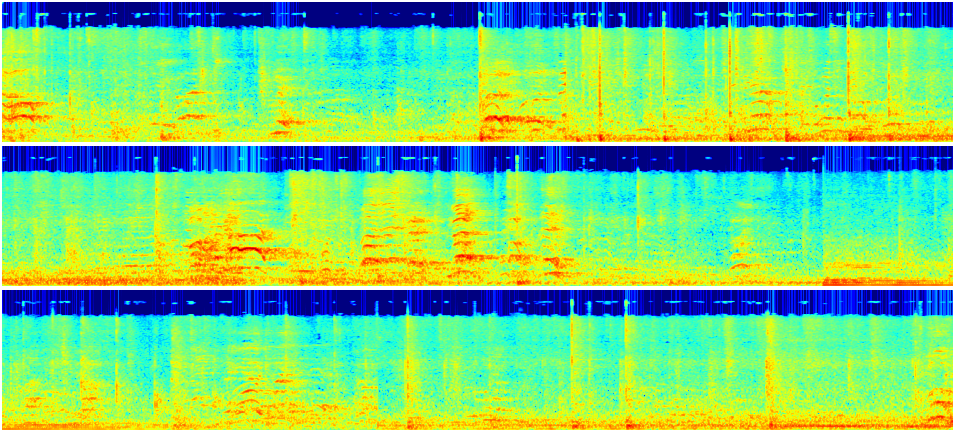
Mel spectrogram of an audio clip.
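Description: Children shout and call out as they play under a large echoing roof.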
